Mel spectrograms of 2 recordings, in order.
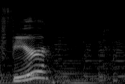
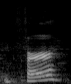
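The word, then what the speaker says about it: Fjorm: up uh we got canon pronunciation of her name which is fear right fear it's not fur or fire fear i don't know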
